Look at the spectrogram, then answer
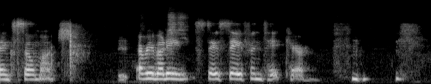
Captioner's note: chuckling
